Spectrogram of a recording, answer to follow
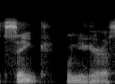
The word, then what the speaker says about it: SynQ: name for our software know there's often some uh pronunciation issues with that synq is what a lot of people call it but I will just uh go ahead and tell you it is sync when you hear us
